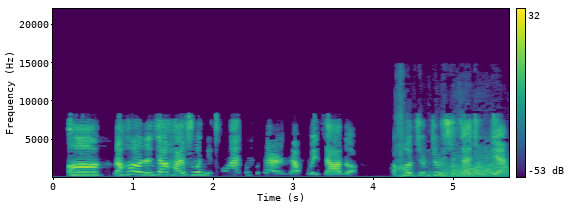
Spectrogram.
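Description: Her raised, projected voice sits at an extremely high pitch, with big swings in loudness, ordinary pitch variation and a moderate pace. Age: 30s. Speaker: caller, show fan. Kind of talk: flirtatious banter call-in. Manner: giggly.

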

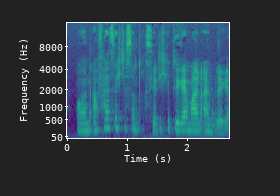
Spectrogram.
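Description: A woman at medium pitch, at a very fast pace. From Bavaria (Swabian region). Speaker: online fitness and nutrition coach. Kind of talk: casual vlog narration. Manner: animated.

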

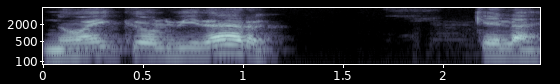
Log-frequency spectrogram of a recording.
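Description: His voice is fairly high. The man talks at a very slow pace. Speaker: painter and exhibition curator. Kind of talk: interview testimony. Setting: live-streamed video interview.

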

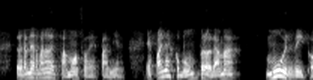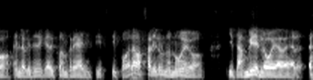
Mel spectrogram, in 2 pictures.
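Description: Very fast speech carries ordinary pitch variation. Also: man, fairly low pitch for a man. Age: young. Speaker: podcast co-host. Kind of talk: casual chat. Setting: at home during quarantine. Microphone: audio problems.

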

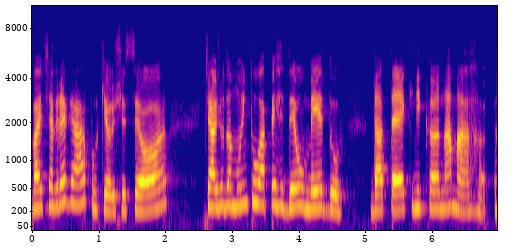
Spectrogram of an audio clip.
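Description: Her voice is bright and sharp, with a fairly high pitch and ordinary pitch variation, as a woman speaks over a quiet background. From Minas Gerais, Brazil (Mariana). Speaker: amateur mountain bike racer. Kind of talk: podcast interview.

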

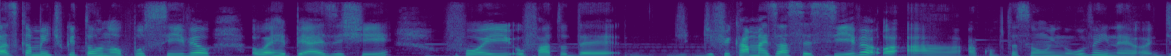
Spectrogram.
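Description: A woman with an unremarkable speaking voice talks at a fairly slow pace. Her pitch is fairly high. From Tocantins, northern Brazil. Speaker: RPA developer. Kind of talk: casual interview.

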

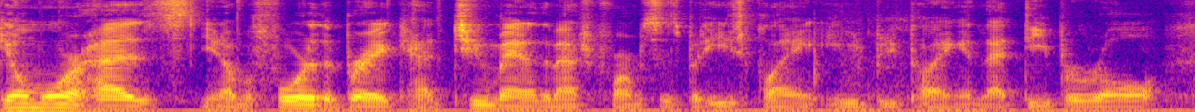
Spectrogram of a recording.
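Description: A man talks with a very deep, low pitch and vocal fry. His pitch varies in an ordinary way. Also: fairly quick pace. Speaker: soccer podcast co-host. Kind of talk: casual banter, sports discussion. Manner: conversational, hedging with filler.

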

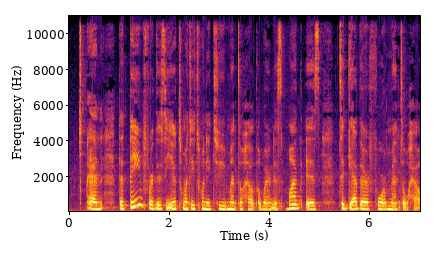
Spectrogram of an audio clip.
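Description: A woman speaks at a fairly slow pace with fairly even intonation. Her medium-pitched voice has a dark, mellow tone and is somewhat breathy. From Nigeria. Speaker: podcast host, public health advisor. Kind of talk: solo podcast monologue. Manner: casual with frequent fillers.

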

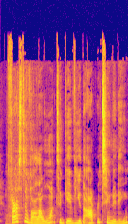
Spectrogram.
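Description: A woman with an ordinary speaking voice talks at a medium pitch with lively intonation. The recording is very clean, with a silent background. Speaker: podcast host and social worker. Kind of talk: interview conversation.

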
